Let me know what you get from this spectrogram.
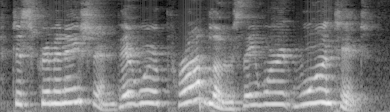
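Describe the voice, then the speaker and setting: With an American accent, a woman speaks at a high pitch. Noticeable background noise and audible room echo fill the recording. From United States. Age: 70s. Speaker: portrait painter. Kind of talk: speech to an audience. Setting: gallery opening with audience in a church. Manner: animated.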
